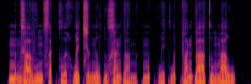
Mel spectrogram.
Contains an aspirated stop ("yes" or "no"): no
